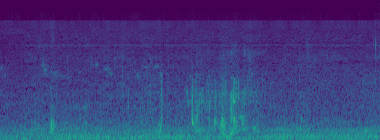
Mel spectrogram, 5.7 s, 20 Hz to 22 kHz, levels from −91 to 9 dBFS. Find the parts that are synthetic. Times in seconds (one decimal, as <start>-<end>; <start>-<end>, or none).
0.0-5.7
